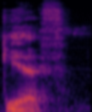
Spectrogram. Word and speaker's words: GIF: backwards and it's pronounced GIF yes it is because it's graphic there you go graphic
